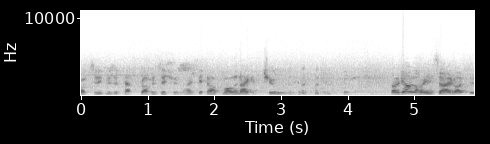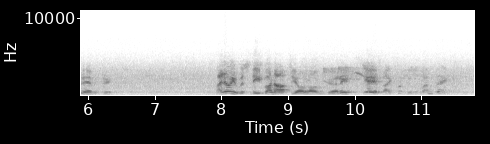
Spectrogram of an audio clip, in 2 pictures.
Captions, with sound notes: it was a tough proposition. I bit off more than I could chew. (both chuckling) Well, go along inside, Watson, and have a drink. I know you must need one after your long journey. - Yes, I could use one, thanks.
